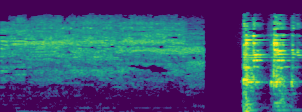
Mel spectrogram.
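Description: An angle grinder whines steadily against metal.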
